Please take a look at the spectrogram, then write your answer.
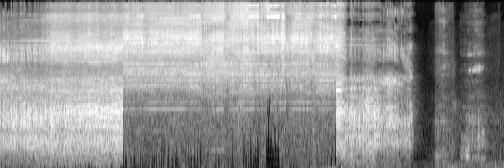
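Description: Angle grinder fitted with an abrasive disc grinding and polishing metal in a metal shop, a loud sustained high-pitched rasping hiss that drops to a quieter, duller whir midway, then surges again before cutting off into near silence.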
